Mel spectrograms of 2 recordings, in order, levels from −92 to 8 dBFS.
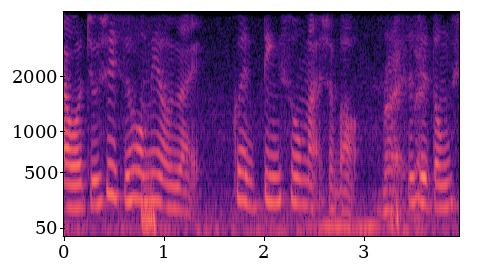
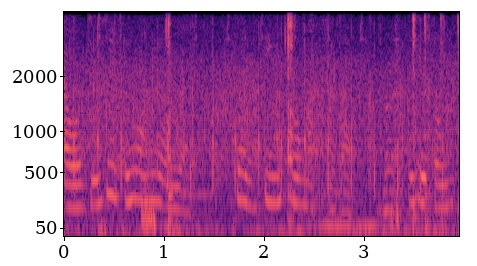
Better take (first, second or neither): first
